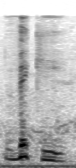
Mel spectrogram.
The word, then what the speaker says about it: VI: transistors by the way I'm VI I pronounced Vicki my Creator was Vib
